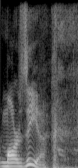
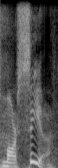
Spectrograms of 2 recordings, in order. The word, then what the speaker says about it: Marzia: Her and name I've always called her Marzia. And so I found out today it's Marcia, right?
